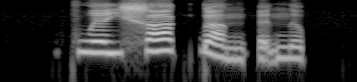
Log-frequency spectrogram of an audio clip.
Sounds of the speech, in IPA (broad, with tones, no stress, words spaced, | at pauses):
kwɛ˧jxa˦˥k̚ɗa˧˩n ʔɛ̰˧˨nə˨˩p̚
